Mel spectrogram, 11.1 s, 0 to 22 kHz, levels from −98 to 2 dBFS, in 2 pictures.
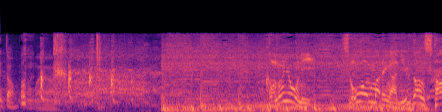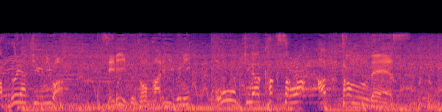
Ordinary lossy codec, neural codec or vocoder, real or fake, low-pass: none; none; real; 7.2 kHz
